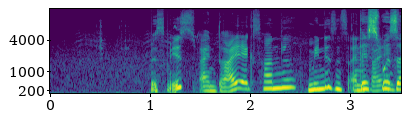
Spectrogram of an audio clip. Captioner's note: speaking German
